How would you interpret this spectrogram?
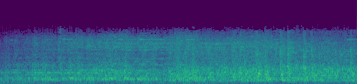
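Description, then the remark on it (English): A slow freight train bound for Junction City rolls steadily along the tracks, a continuous heavy rumble with rattling, clattering wheels and cars, loud throughout with no voices. “Fifteen minutes later, the slow freight for Junction City stopped just short of it.”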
